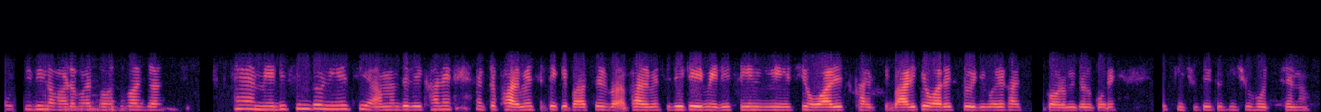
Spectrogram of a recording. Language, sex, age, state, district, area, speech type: Bengali, female, 45-60, West Bengal, Jhargram, rural, conversation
